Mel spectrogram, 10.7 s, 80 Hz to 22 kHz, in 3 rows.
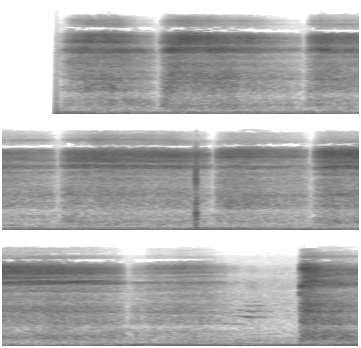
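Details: Steady, hissy breaths from a sleeping boy, about 40 a minute, with a faint snoring quality: noisy breathing during sleep.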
